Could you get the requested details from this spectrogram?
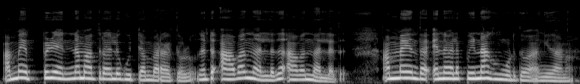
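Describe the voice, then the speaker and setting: A bossy young man who needles his little brother with sarcastic jabs, as a woman reads him in a fan fiction audio story. The voice sits fairly high and the talk stays nagging and mocking. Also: animated, fast, mellow, no echo, clean studio sound.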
